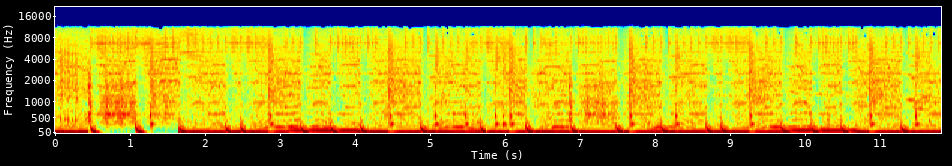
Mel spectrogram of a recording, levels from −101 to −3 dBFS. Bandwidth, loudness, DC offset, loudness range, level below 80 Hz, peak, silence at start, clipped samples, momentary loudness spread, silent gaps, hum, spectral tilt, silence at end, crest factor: 11.5 kHz; -9 LUFS; under 0.1%; 0 LU; -10 dBFS; 0 dBFS; 0 s; under 0.1%; 1 LU; none; none; -3.5 dB/octave; 0 s; 8 dB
